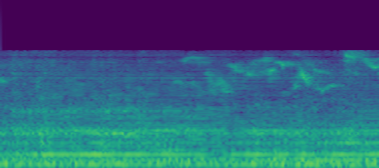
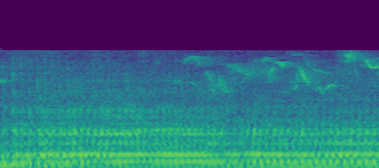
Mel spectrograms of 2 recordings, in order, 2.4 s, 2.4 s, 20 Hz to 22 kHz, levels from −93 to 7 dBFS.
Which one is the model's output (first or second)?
first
